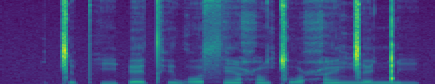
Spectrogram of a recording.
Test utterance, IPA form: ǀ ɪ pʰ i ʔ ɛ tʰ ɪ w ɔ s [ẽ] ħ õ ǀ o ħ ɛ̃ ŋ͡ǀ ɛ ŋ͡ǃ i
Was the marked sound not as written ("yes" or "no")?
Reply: yes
